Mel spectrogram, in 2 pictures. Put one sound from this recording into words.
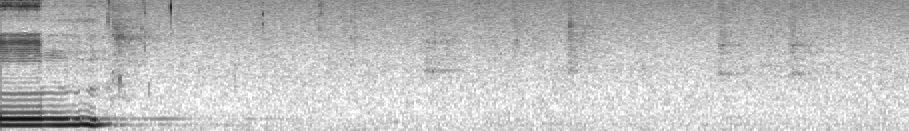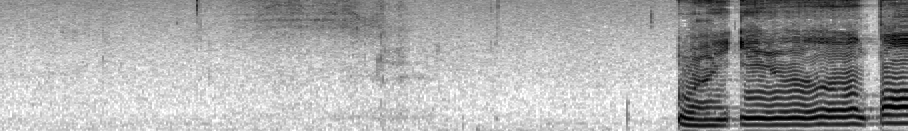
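A young man chants in a long, melodic voice through a microphone, with pauses for breath.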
